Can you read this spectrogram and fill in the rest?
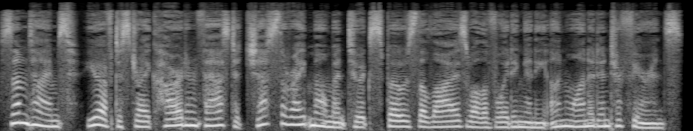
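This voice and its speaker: An actress playing a mysterious, calculating young female intelligence agent in a video game, with a measured, teasing and self-assured delivery. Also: on the low side, warm tone, no echo, studio quality. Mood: serious, assured. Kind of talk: scripted video game character voice lines.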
